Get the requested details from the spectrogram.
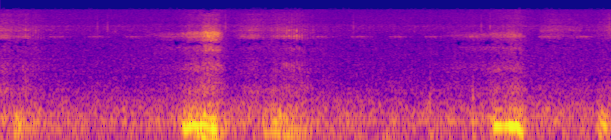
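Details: Two soft, low rattling snores about three seconds apart over quiet room noise; snoring.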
